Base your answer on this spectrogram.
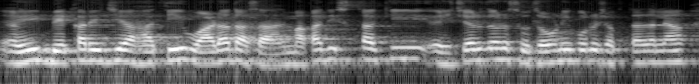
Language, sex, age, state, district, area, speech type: Goan Konkani, male, 18-30, Goa, Bardez, urban, spontaneous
